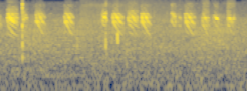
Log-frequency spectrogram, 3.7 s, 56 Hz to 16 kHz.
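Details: Juvenile common waxbills (Estrilda astrild) at Canidelo, Vila do Conde, Portugal, on 30 November 2016 give quick, high, thin downslurred chirps, several overlapping in busy chatter, with sharp clicks over soft hiss.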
